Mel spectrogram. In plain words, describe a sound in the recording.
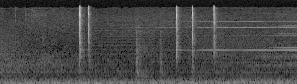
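Short menu clicks tick several times.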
